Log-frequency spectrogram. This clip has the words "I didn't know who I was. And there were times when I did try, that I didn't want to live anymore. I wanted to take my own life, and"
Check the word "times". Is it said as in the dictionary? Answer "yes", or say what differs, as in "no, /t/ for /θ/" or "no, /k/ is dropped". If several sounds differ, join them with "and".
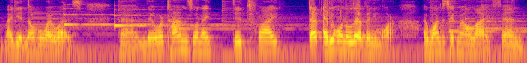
yes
